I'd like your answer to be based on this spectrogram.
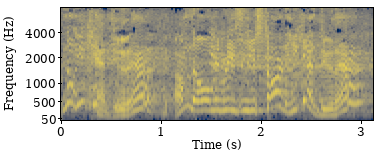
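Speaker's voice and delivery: high, laughing mock outrage; husband protesting to his wife, high, half laughing; playful mock protest. Protesting wife watched without him.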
